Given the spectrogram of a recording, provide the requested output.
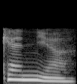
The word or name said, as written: Kenya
